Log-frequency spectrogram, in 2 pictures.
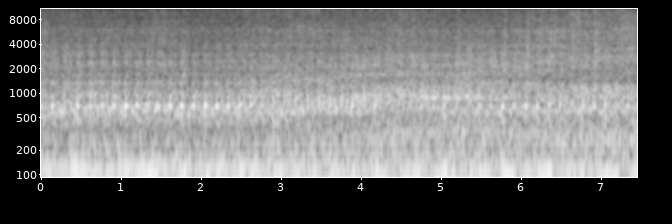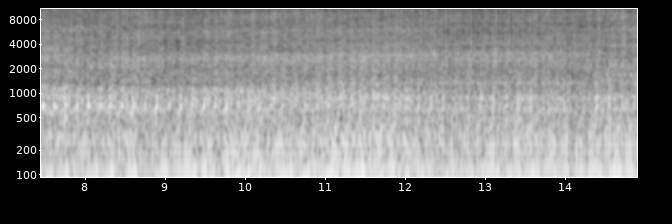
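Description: Tractor idling evenly with a crisp repetitive tick, roughly three or four a second, clear over the engine; source of the knock unknown.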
